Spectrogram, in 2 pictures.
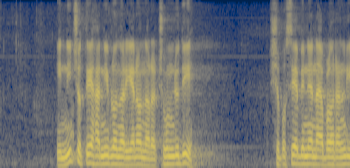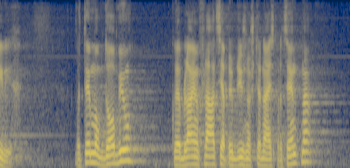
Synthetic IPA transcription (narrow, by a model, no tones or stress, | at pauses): inːit͡ʃɔt̪ːeːɣanibilonaɾjɛːnɔnaɾat͡ʃunlʲjud̪i | ʃɛpɔseːbinɛnajbolɾanliːʋḭx | ʋət̪eːmɔbd̪oːbju | kɔjɛbilainflaːt̪sijapɾibliʒnɔʃt̪əɾnajst̪pɾɔt̪sɛnt̪na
